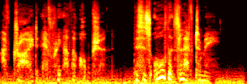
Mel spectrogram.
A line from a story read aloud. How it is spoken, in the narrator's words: In a barely audible voice, the man muttered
